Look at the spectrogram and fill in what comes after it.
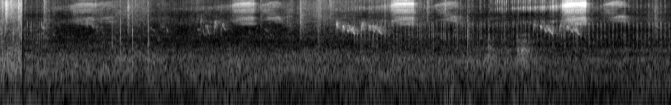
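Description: Small birds calling in hillside scrub: short high-pitched chirps repeated several times, the loudest about eight and eleven and a half seconds in, with quick falling twittered notes between them. Faint clicks and rustles of brush come early on.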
